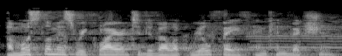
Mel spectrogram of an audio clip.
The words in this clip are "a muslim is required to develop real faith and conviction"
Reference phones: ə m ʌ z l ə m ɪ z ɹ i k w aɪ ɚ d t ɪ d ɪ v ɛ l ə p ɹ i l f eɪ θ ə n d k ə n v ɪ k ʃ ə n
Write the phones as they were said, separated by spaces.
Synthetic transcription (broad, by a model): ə m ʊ s l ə m ɪ z ɹ i k w aɪ ɚ d t ɪ d ɪ v ɛ l ə p ɹ i l f eɪ θ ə n k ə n v ɪ k ʃ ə n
